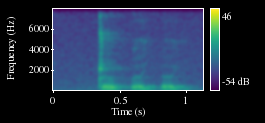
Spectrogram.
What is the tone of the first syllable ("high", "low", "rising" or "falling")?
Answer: low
